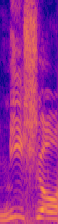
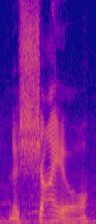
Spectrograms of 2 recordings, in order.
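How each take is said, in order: First: The name is said quickly and clipped short. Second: The name is said carefully with every syllable. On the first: The speaker calls it wrong. "When I gotta say it quickly, I say it wrong" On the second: The speaker calls it right. "when I stop to look at the roster, I say it right"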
